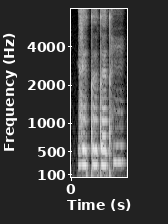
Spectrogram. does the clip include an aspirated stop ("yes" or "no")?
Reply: yes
